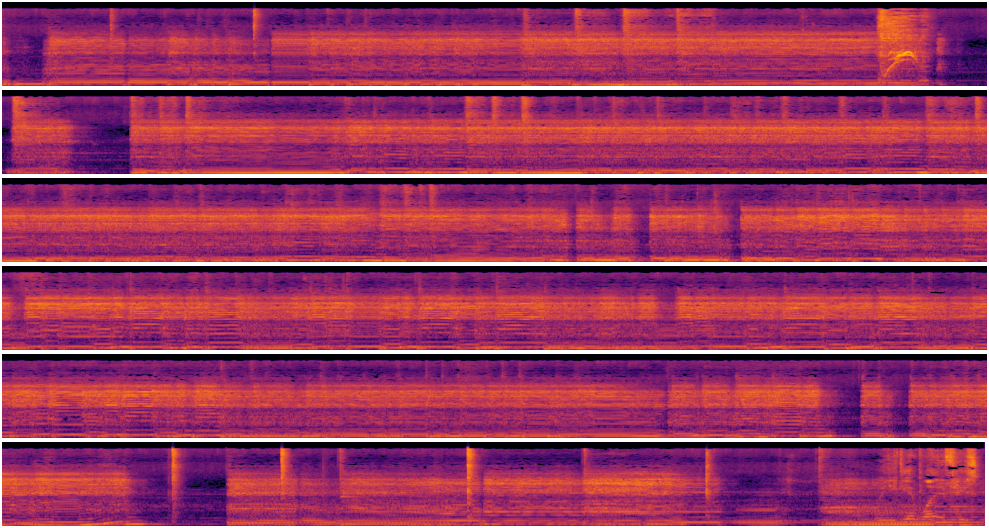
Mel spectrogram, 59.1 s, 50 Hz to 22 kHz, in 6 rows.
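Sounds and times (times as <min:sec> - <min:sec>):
electric guitar riffs: 0:00.0 - 0:59.0.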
